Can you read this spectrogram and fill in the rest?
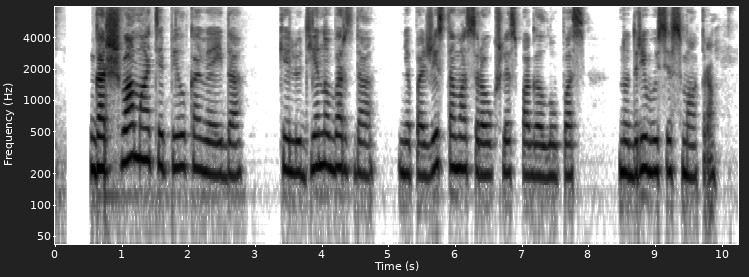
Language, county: Lithuanian, Vilnius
